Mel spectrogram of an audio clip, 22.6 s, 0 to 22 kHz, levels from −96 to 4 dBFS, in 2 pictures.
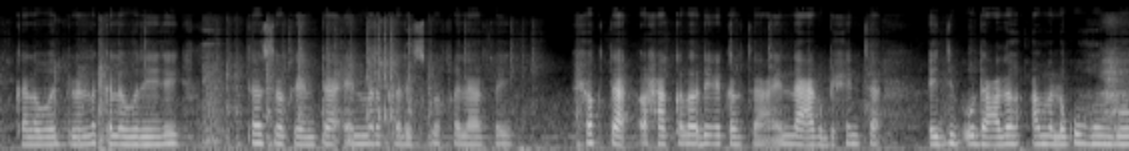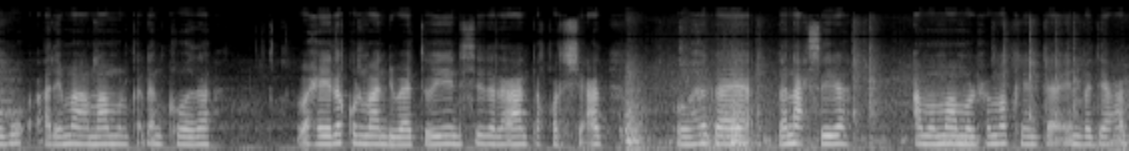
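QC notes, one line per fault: Throughout, imaging from linear upsampling. The speech was raised to a higher rate by joining samples with straight lines. That acts as a weak filter. The top of the original band sounds dulled. A faint mirror copy of the spectrum sits between 8 kHz and 16 kHz, roughly 35 dB below the signal. This fits audio first sampled at 16 kHz and converted to 48 kHz. The mirrored energy adds a light metallic shimmer to sibilants.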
